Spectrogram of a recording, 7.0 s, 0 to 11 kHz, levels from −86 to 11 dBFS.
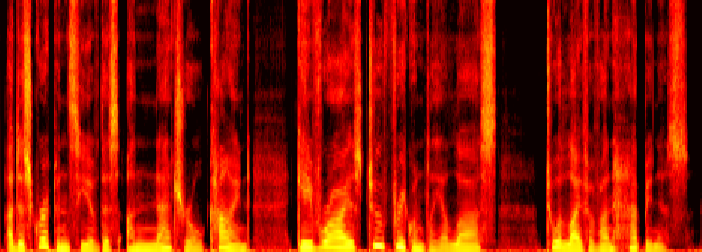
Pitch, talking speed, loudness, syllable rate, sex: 200 Hz, 135 wpm, -16 LUFS, 4.8 syllables/s, female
